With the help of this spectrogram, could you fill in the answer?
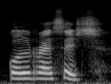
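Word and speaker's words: Kohlrausch: इसको 1880 में FWG, एक जर्मन केमिस्ट है, कोलराइसेच. ठीक है, यहाँ पे एच को साइलेंट करके पढ़ना है.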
